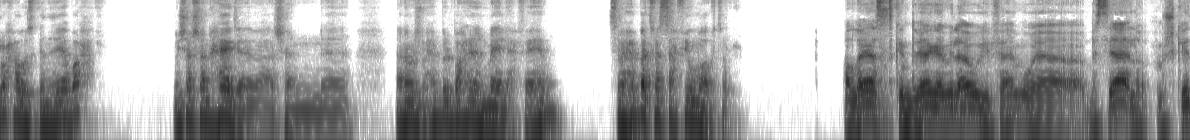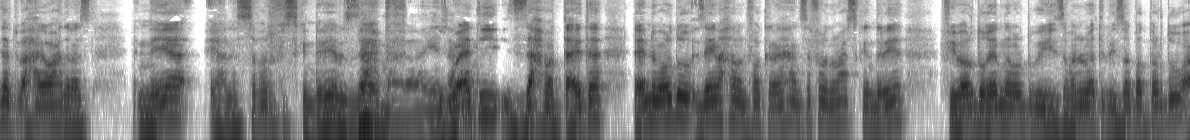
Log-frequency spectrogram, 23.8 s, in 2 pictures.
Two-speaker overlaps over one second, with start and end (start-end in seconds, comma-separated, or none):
15.5-16.8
